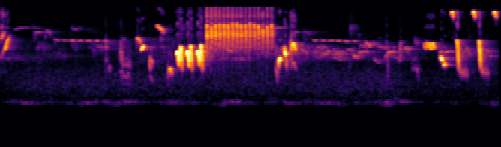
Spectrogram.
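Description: Small songbirds chirping and singing in short, high calls and whistles, with a fast run of rapidly repeated notes from about two and a half seconds in. The sound is thin, with no low end.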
